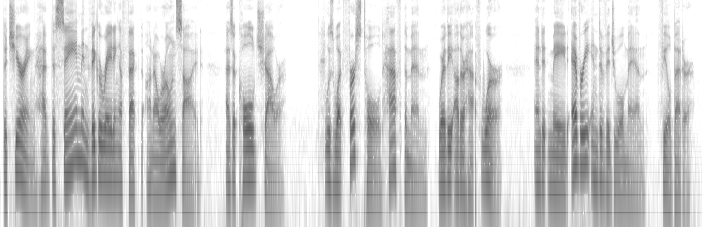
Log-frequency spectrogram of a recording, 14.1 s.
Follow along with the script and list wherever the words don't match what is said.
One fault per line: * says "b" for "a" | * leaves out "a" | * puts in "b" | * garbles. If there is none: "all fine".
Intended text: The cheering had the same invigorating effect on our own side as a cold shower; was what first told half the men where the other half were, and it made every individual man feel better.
all fine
